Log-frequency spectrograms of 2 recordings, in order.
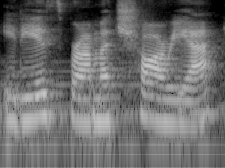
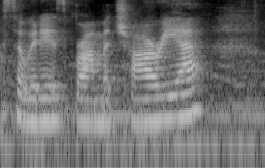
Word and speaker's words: Brahmacharya: So first of all, Brahmacharya, which I was pronouncing incorrectly, Brahmacharya, which I do hear a lot of people say. It is Brahmacharya.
